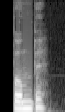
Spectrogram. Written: bombe

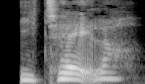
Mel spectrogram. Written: italer

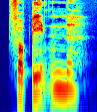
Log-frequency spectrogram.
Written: forbindende

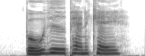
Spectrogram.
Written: boghvedepandekage

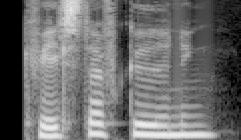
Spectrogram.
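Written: kvælstofgødning

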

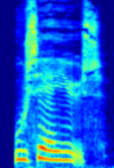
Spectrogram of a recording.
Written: useriøs

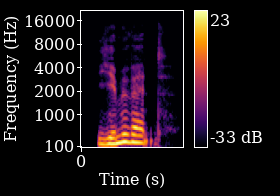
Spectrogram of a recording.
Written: hjemmevant

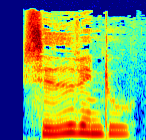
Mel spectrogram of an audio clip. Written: sidevindue

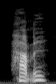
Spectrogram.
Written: hammel

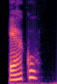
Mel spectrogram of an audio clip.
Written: ergo

